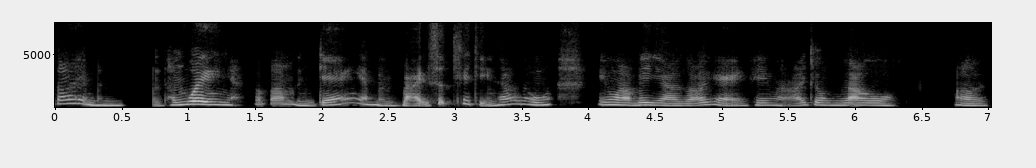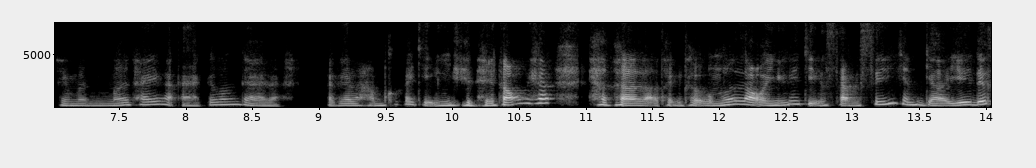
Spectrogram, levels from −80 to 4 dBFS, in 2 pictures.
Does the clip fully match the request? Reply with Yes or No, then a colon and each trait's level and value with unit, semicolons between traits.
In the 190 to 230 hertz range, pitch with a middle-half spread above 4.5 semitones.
Yes: high, 215 Hz; average, 5.0 semitones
